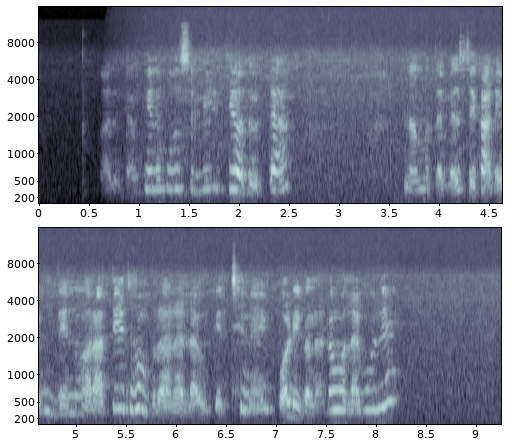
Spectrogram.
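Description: A woman speaks in a worried voice close by.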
